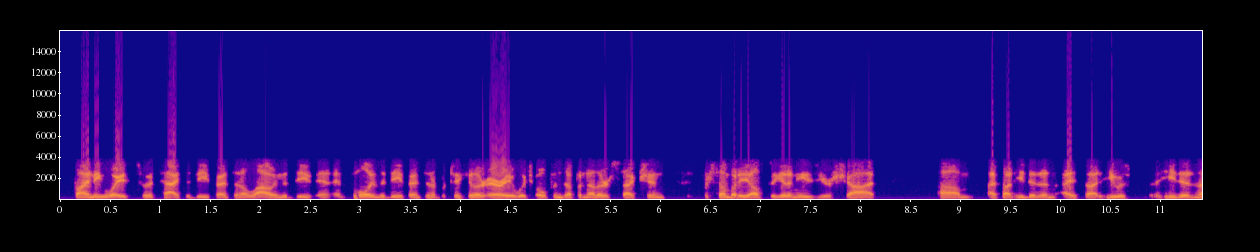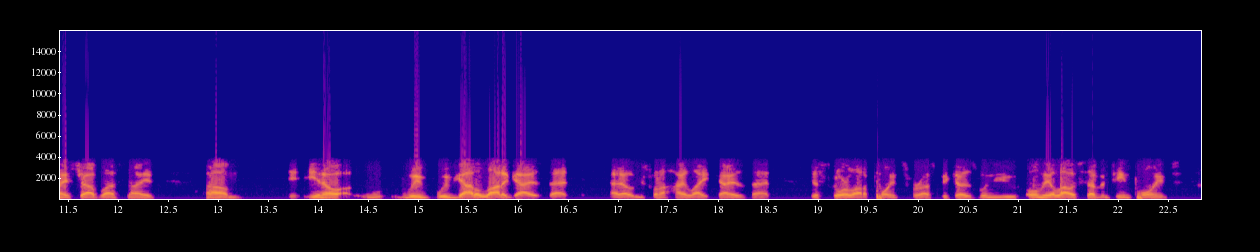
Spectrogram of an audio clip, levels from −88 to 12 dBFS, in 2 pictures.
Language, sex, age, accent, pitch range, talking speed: English, male, 40-59, American, 85-100 Hz, 225 wpm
